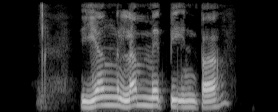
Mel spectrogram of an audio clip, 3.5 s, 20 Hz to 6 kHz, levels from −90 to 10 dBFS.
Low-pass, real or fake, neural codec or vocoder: 5.4 kHz; real; none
